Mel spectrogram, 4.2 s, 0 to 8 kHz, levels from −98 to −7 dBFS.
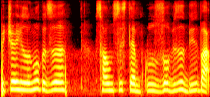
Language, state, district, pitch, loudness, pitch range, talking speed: Chakhesang, Nagaland, Dimapur, 220 Hz, -17 LUFS, 205-235 Hz, 140 wpm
